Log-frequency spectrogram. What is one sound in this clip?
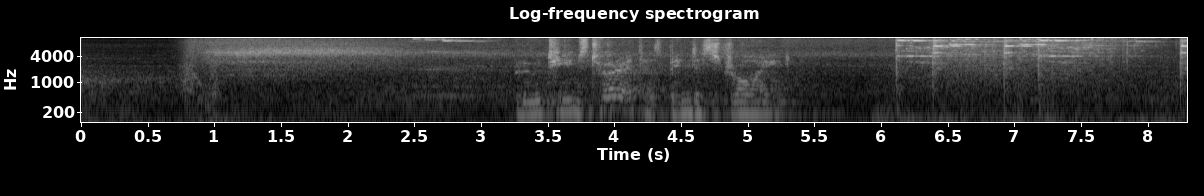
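Fantasy battle sound effects of spells and weapons clash and crackle.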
